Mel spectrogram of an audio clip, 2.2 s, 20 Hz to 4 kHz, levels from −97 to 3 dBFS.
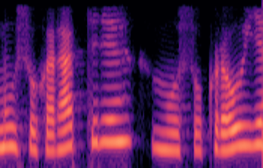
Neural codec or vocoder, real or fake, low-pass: codec, 16 kHz, 0.7 kbps, FocalCodec; fake; 3.6 kHz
